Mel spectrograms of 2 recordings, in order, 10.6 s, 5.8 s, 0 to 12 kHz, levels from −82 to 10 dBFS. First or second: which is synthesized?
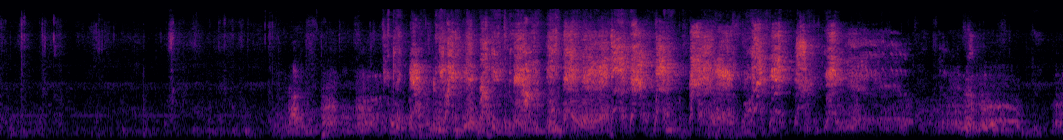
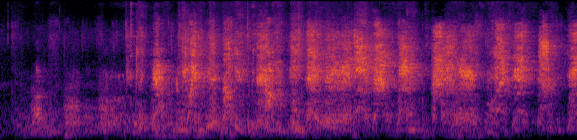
first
